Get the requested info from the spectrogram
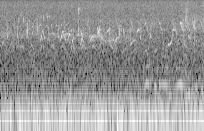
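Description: Small birds chirping and twittering in many quick, short notes, over a steady low rumble.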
